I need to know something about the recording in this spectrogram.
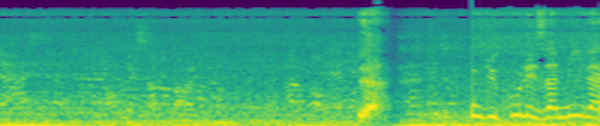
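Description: Crowd voices in the background over a low rumble of wind and handling on the microphone, broken about halfway through by one short, loud vocal burst. A man's voice starts up near the end.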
